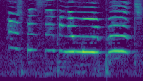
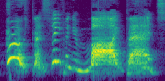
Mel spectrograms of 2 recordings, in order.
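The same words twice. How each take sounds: First: It is said in a tiny wee voice. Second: It is said in a great big voice. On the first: "in his tiny wee voice" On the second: "in his great big voice"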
